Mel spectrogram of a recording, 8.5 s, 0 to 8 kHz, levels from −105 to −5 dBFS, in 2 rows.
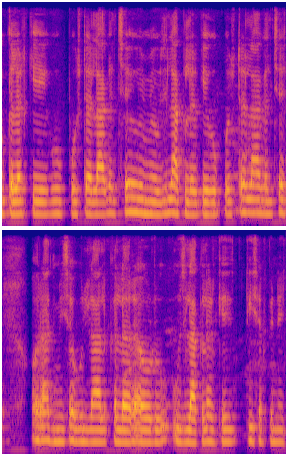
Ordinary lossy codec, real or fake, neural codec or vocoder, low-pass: none; real; none; 7.2 kHz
